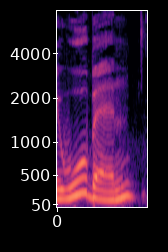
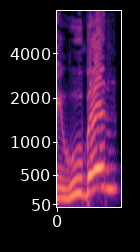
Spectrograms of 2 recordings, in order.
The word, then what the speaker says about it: Ruben: No, that's just how he pronounced my name. Like, Wooben? Wooben. Yeah, so I always, I got a bit about it. Well, my name is spelled R-U-B-E-N. Yes. But how he pronounced it was W-O-O-O-O-B-E-N.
